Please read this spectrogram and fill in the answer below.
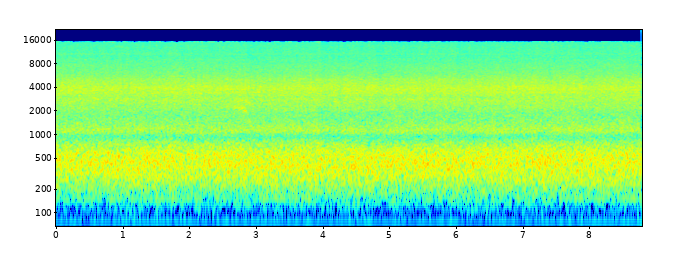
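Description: Steady drone of a Cessna light aircraft's piston engine and propeller in cruise flight.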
